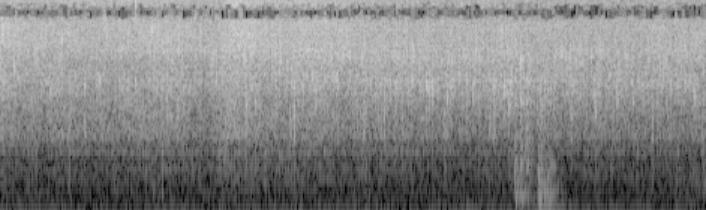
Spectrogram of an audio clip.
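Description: Cajun-seasoned pork chops sear in a hot pan with a steady, loud, dense hiss that carries on without a break, plus one brief knock near the end and no talk.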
